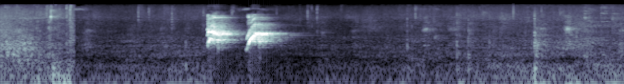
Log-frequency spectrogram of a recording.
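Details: Maltese dog named Fanta, excited while the floor is mopped indoors, lets out two sharp, high yapping barks about half a second apart, surrounded by quiet shuffling and scraping sounds of mopping.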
